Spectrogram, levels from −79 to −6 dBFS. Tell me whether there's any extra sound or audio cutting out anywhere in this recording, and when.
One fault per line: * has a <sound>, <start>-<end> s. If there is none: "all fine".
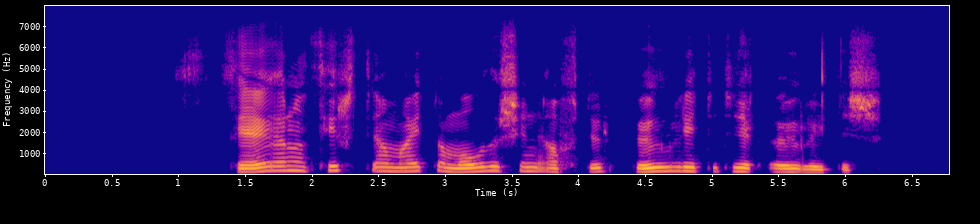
all fine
